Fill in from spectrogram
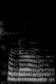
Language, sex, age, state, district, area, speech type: Bodo, female, 30-45, Assam, Kokrajhar, rural, read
